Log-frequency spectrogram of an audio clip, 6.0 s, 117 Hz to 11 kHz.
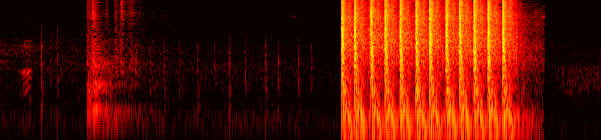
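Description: M2 .50-caliber heavy machine gun firing one burst just under two seconds long, about nine rounds a second. About a second in there is a single fainter shot.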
